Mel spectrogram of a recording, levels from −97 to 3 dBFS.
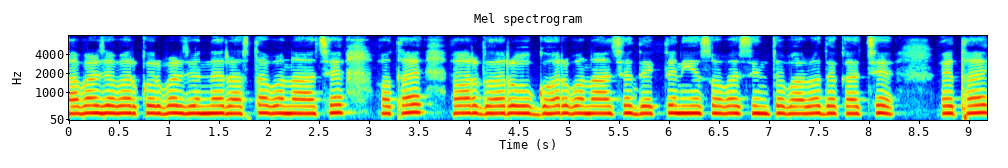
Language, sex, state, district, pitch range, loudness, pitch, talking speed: Bengali, female, West Bengal, Dakshin Dinajpur, 250-265 Hz, -11 LUFS, 255 Hz, 145 wpm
